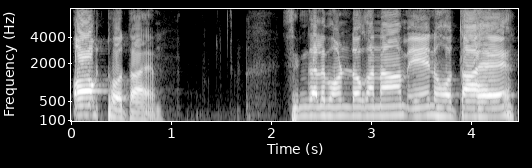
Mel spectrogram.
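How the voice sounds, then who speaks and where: A man teaches chemistry online in a loud, projecting voice that sits a little high and comes across smooth and crisp. He keeps calling his students dear children, throws questions at them and answers them himself, mixing two languages. The sound is dry, with no room echo. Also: slow.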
